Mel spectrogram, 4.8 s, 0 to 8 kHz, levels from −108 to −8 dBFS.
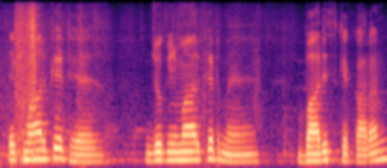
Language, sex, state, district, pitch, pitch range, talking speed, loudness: Hindi, male, Bihar, Patna, 135 Hz, 125-150 Hz, 135 wpm, -17 LUFS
